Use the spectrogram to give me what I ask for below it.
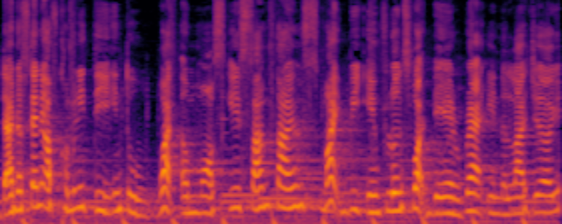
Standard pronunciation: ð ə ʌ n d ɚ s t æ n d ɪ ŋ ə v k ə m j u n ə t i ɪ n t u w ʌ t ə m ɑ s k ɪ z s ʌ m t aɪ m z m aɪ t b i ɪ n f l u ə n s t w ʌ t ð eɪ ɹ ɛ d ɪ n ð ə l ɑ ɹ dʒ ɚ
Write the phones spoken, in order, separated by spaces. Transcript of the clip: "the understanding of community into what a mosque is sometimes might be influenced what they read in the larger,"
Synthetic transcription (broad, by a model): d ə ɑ n d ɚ s t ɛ n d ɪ ŋ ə f k ə m j u n ə t i ɪ n t u w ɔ t ə m ɑ s ɪ s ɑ m t aɪ m s m aɪ t b i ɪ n f l u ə n s w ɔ t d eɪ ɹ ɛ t ɪ n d ə l ɑ dʒ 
